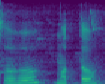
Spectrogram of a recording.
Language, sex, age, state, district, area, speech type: Odia, female, 18-30, Odisha, Mayurbhanj, rural, read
